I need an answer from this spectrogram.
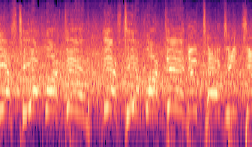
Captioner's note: hands thudding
